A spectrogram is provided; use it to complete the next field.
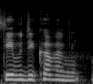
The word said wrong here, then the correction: Duchovny: But you just added an extra syllable in there. – I can't talk these days. – David Duchovny.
